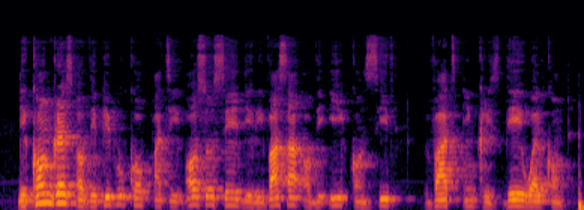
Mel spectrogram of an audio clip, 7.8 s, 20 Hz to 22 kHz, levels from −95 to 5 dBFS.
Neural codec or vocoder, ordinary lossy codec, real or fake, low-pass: none; none; real; 10.8 kHz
